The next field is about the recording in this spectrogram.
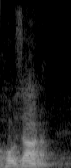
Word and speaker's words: Hosanna: The final word in Kittel is Hosanna, because in Greek, the last word in the alphabet is omega, and Hosanna is a long O. H is just a mark for breathing. You breathe in that long O, Hosanna.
